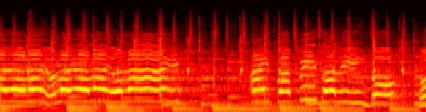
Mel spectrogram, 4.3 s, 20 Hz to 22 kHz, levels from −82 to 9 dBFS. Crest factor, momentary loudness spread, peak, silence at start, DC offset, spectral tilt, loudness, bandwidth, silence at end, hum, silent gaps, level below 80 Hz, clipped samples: 14 dB; 11 LU; -6 dBFS; 0 s; 0.6%; -4.5 dB/octave; -20 LUFS; 13.5 kHz; 0 s; none; none; -46 dBFS; under 0.1%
